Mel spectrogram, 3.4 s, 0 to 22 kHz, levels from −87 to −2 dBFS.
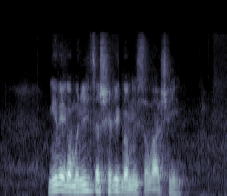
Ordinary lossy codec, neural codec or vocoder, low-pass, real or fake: none; codec, 24 kHz, 1 kbps, SNAC; 10.8 kHz; fake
